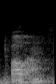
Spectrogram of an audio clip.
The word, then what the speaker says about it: Balam: Looks like it's written Bilam, which is very strange, but it's supposed to be pronounced Balam.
